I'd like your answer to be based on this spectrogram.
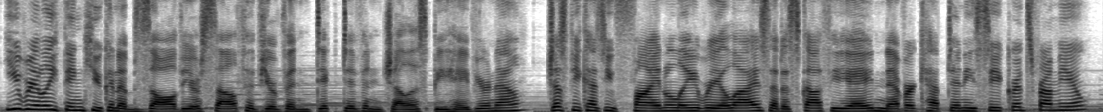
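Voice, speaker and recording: A woman's voice: mid-range voice, brisk, few pauses, natural voice. An actress playing a gloating, scheming female villain in a video game, theatrical and sardonic, taunting as she talks. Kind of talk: dramatic video game voice acting. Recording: game dialogue over background music.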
